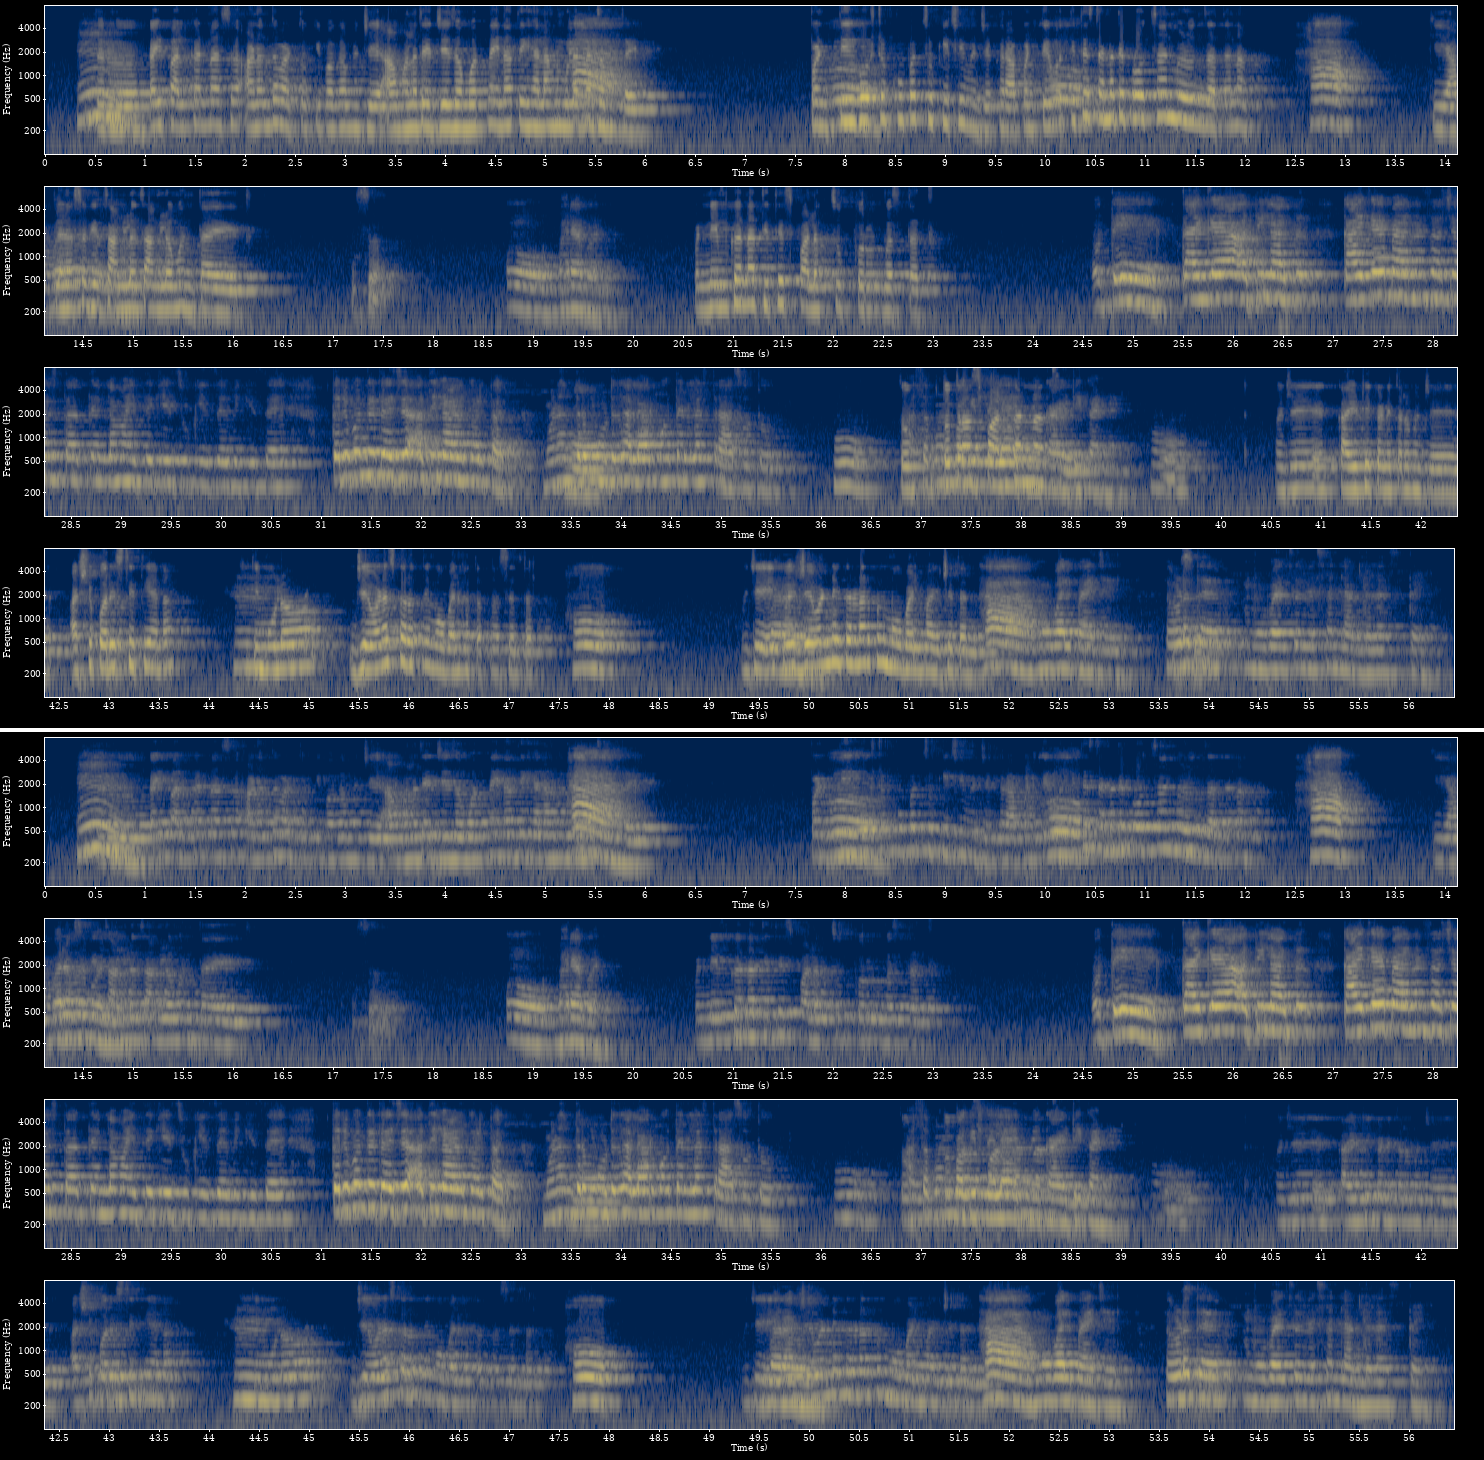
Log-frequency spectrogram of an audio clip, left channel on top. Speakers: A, on the right; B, on the left.
A: हम्म
B: तर काही पालकांना असं आनंद वाटतो, की बघा म्हणजे आम्हाला ते जे जमत महिना ना ते ह्या लहान मुलांना
A: हा
B: जमतय, पण
A: हो
B: ती गोष्ट खूपच चुकीची म्हणजे खरं आपण तेव्हा,
A: हो
B: तिथेच त्यांना ते प्रोत्साहन मिळून जातं ना
A: हा
B: कि आपल्याला
A: बरोबर
B: सगळे
A: बोलले
B: चांगलंच चांगलं म्हणतायेत असं
A: हो बराबर
B: पण नेमकं ना, तिथेच पालक चूक करून बसतात.
A: ते काय काय अती लाड? काय काय पॅरेंट्स अस च असतात त्यांना माहितीए की, हे चुकीचं हाय बिकीच हाय तरी पण ते त्याचे अति लाड करतात. मग नंतर
B: हो
A: मोठं झाल्यावर मग त्यांनलाच त्रास होतो.
B: हो तो
A: असं पण
B: तो
A: बघितलेलं
B: त्रास पालकांनाच
A: आहेत मी काही
B: हय.
A: ठिकाणी
B: हो म्हणजे काही ठिकाणी तर, म्हणजे अशी परिस्थिती ए ना
A: हम्म
B: कि ते मुलं जेवणच करत नई, मोबाईल हातात नसेल तर
A: हो
B: म्हणजे एक
A: बराबर
B: वेळेस जेवण नाई करणार, पण मोबाईल पाहिजेत.
A: हा मोबाईल पाहिजेल, एवढं
B: असं आहे
A: ते मोबाईलचं व्यसन लागलेलं असतंय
